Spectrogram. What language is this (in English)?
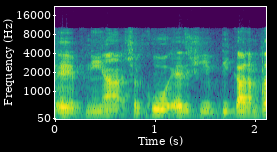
Hebrew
